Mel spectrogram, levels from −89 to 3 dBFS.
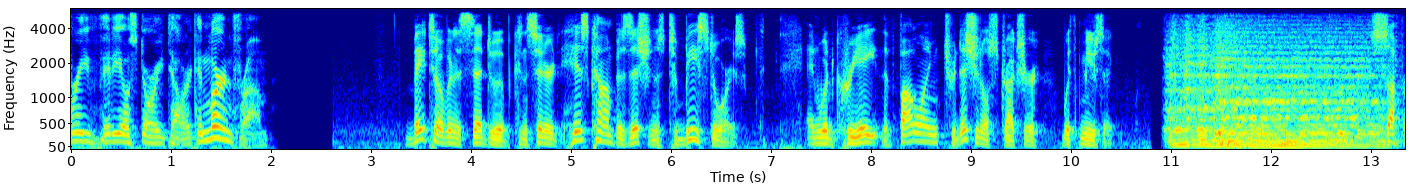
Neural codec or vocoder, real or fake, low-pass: vocoder, 44.1 kHz, 80 mel bands, Vocos; fake; 5.4 kHz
